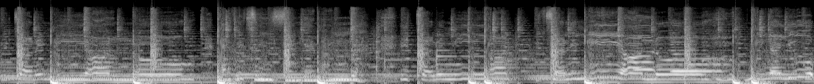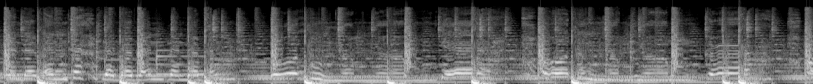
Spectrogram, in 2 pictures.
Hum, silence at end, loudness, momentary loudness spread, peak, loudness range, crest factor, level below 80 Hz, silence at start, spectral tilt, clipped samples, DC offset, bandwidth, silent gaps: none; 0 s; -11 LUFS; 7 LU; 0 dBFS; 2 LU; 10 dB; -14 dBFS; 0 s; -6 dB/octave; 4%; under 0.1%; 16 kHz; none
